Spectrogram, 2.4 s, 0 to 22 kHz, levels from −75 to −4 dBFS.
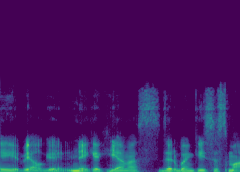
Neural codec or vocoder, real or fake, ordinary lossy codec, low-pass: codec, 24 kHz, 0.9 kbps, WavTokenizer, small release; fake; Opus, 24 kbps; 10.8 kHz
